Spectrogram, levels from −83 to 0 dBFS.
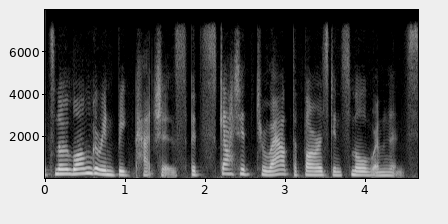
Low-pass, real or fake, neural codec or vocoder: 7.2 kHz; fake; codec, 16 kHz, 1 kbps, FreqCodec, larger model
